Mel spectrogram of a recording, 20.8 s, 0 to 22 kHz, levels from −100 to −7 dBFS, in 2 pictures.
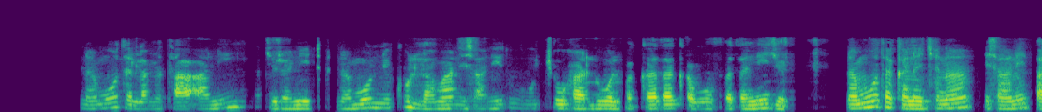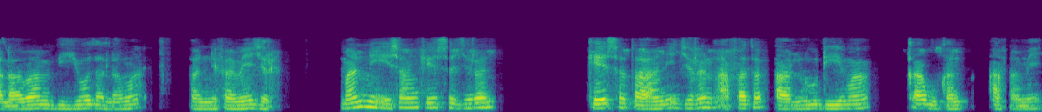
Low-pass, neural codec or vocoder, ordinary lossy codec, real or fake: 5.4 kHz; none; AAC, 32 kbps; real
